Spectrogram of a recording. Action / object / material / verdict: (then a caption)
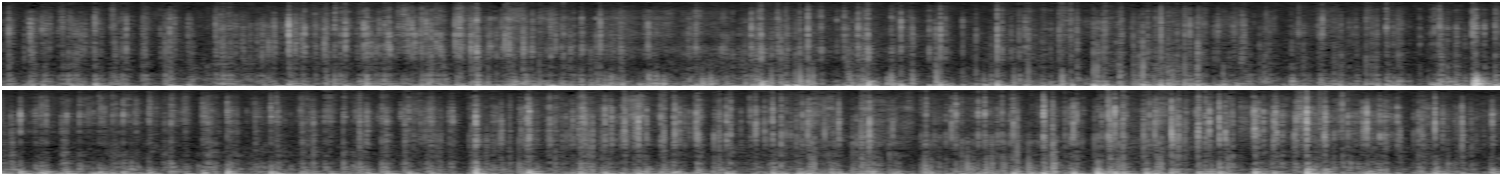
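tap / hollow hard plastic dummy head / hard plastic / none. Fingertips and short nails tap fast on the crown and face of a life-size, matte black, hollow hard plastic dummy head microphone held upright. The result is dense, rapid, dull tapping with heavy low thumps and short, dry clicks that die away almost instantly.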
